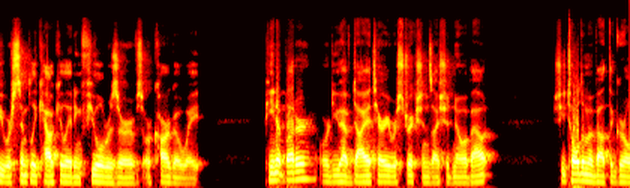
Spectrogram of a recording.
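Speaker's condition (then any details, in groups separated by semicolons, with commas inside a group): No condition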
